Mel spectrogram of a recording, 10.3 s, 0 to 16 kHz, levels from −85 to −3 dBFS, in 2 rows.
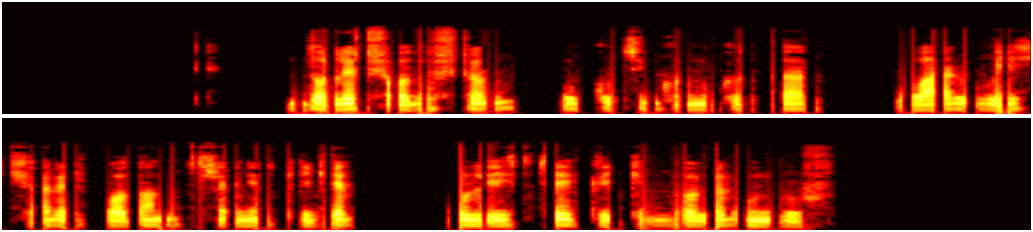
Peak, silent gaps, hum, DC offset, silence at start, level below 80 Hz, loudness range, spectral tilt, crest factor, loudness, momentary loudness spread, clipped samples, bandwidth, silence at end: -2 dBFS; 2.65-2.79 s, 4.11-4.45 s, 6.94-7.35 s; none; under 0.1%; 1.45 s; -54 dBFS; 1 LU; -6 dB/octave; 22 dB; -24 LUFS; 9 LU; under 0.1%; 7.6 kHz; 1.05 s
